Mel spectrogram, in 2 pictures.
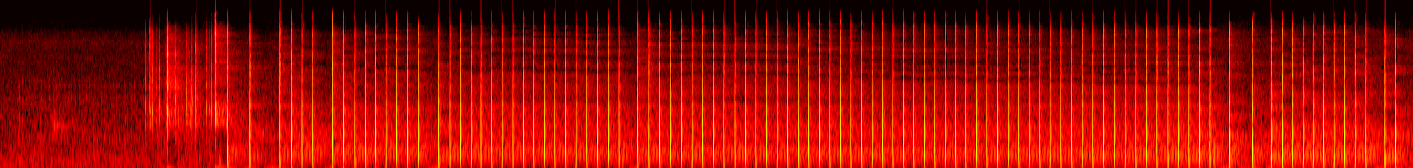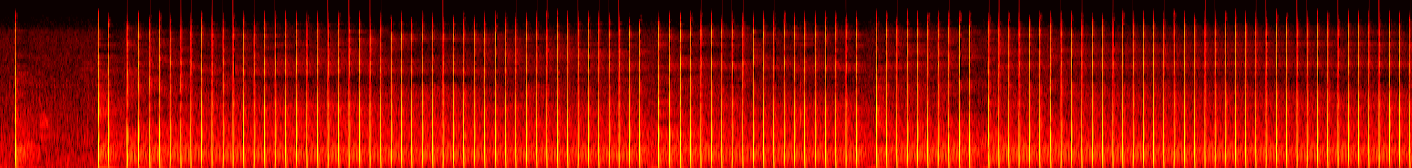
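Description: Homemade HHO (oxy-hydrogen) generator and torch rig making a rapid, even run of sharp pops or clicks, many a second, with a short pause a little past halfway.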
